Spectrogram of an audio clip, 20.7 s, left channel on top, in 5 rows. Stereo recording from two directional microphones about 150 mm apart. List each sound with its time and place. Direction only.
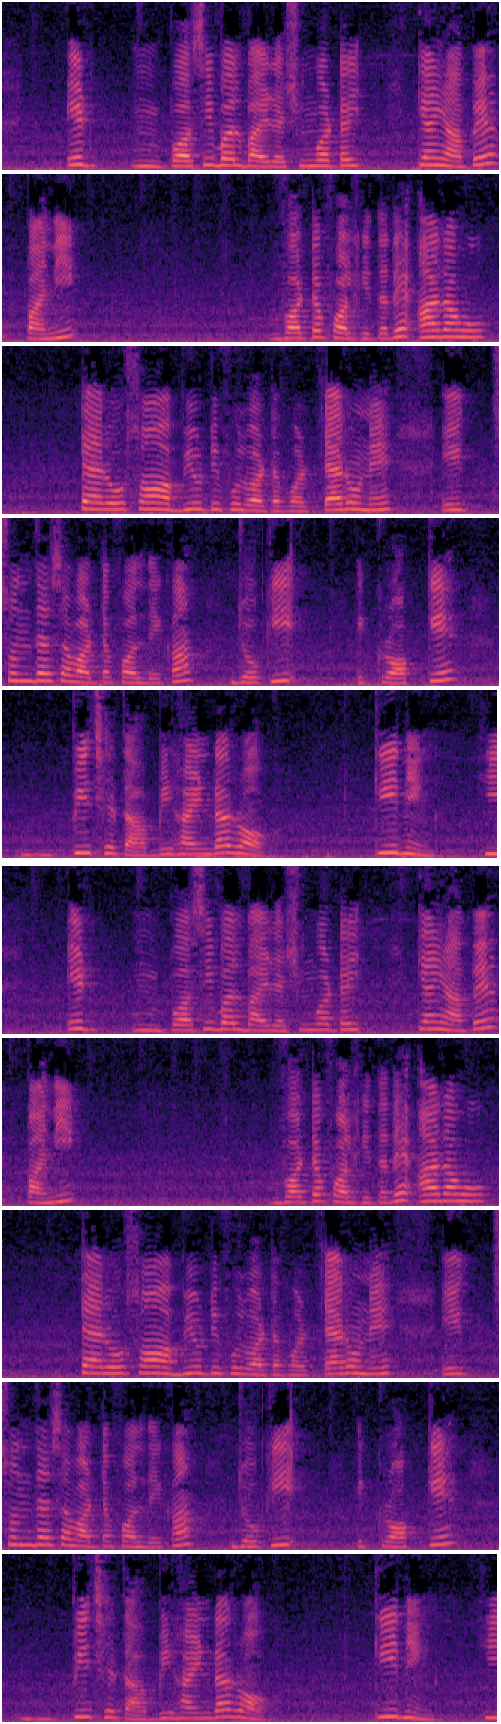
1.1 s a woman's voice: 50° left (ahead or behind)
6.5 s a woman's voice: 35° left (ahead or behind)
17.2 s a woman's voice: 40° left (ahead or behind)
